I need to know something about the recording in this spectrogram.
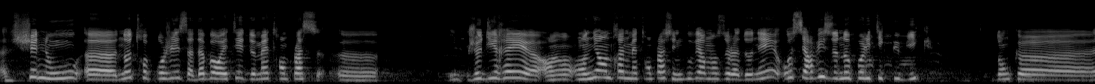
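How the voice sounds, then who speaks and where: A woman speaking as an elected local official in an informal interview, halting and often repeating and restarting her words. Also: a little high, a bit bright. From France.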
